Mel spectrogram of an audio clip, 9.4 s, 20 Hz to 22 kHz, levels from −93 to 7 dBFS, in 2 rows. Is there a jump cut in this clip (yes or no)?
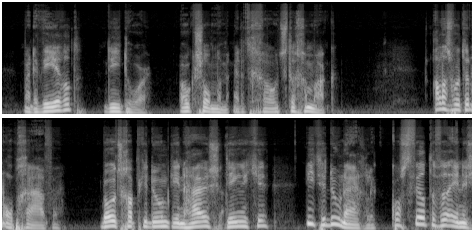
yes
